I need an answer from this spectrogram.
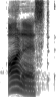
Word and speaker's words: honest: میبینید که H-ش ناخواناست و honest تلفظ میشه.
